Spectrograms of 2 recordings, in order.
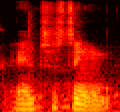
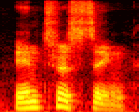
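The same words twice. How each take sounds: First: Softly muttered Interesting; quiet. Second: Said in the usual way. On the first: Real, not acted. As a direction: drop the word Interesting to a murmur. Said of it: "second take much softer". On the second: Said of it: "first take louder".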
